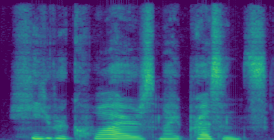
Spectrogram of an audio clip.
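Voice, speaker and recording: A woman playing a fanatical, devout servant of a psionic master, telling the tale with reverent, deliberate intensity in a dramatic first-person story. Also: medium pitch, fairly even intonation, dry recording, lightly acted. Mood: cold, reverent. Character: fanatical mind-controlled female psionic servant, devoutly worshipping her master.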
